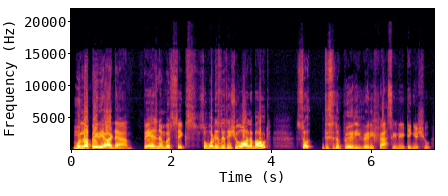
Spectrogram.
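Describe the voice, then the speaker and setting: A woman's voice: medium pitch, sing-song, normal speed, no echo. Indian english lady teacher, chatty and sarcastic, voice swoops all over, dry close sound. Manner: chatty, jokes and sarcastic asides; reads out student names from chat. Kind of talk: online exam-prep lecture.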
